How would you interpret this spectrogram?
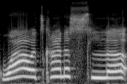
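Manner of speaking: high, slow sing-out of wonder; imitating naive coworker. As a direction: muse obliviously, drawn out.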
